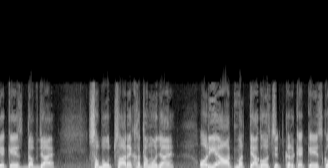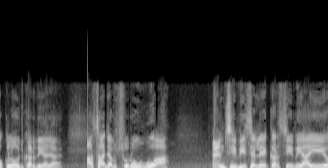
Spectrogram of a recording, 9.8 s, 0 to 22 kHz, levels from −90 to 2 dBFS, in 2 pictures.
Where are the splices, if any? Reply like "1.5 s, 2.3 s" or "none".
6.2 s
